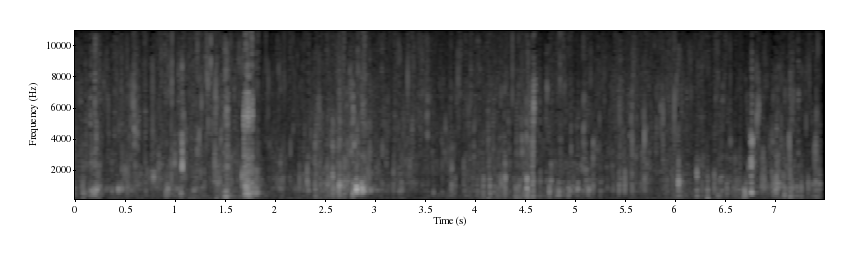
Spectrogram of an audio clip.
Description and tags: Pumpmkin Guts 6
Pumpkin Guts Squish
pumpkin, guts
